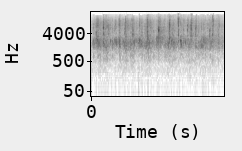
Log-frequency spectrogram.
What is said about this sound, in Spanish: Siempre me gusta extenderles una grata bienvenida, y todos los que estamos aquí en casa, vamos a darle un aplauso fuerte a aquellos que nos visitan en la pantalla.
